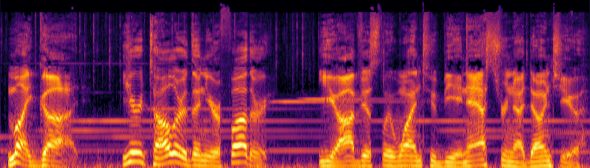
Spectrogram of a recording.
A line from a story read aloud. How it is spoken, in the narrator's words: My grandfather laughed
